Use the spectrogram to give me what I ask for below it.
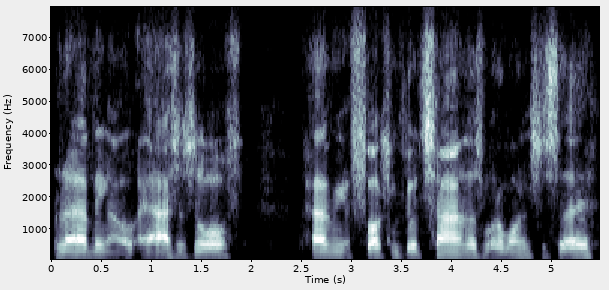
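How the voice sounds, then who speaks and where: A Danish man with a gravelly, raised voice rambles through a casual livestream chat, drawling his words slowly. He swears freely and laughs often, and the recording sounds dull and lo-fi. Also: fairly high pitch, little pitch movement, a little mellow, no echo. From Denmark.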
